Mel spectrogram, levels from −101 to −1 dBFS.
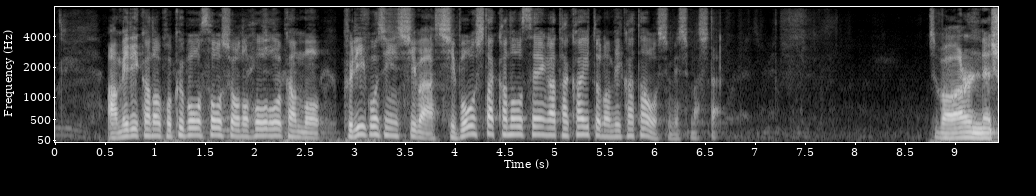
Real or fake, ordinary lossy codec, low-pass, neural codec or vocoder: fake; none; none; codec, 16 kHz, 16 kbps, FreqCodec, smaller model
